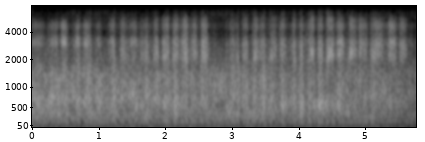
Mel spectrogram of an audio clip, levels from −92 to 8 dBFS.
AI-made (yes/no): yes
